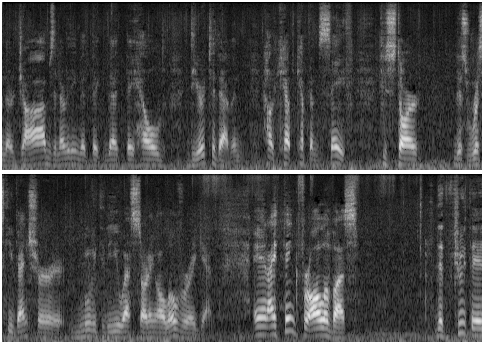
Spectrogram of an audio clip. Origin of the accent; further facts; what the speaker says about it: United States; they've grown up more than half their adult lives here in the United States where they raised me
